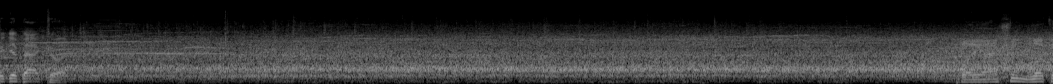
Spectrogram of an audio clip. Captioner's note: crowd cheering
